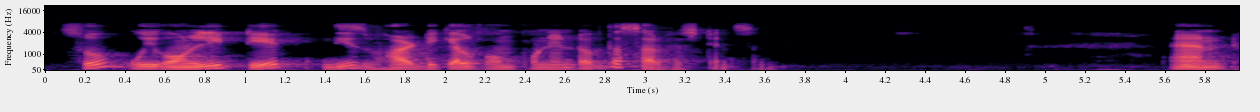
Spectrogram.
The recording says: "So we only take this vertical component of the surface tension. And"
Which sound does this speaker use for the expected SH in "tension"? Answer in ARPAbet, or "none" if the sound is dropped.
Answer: S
